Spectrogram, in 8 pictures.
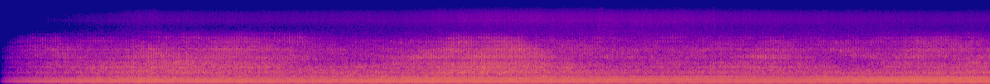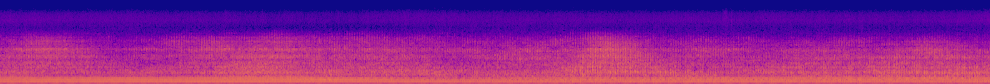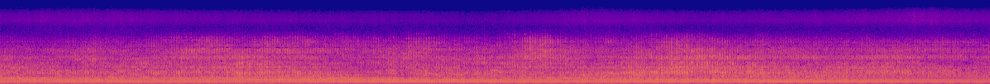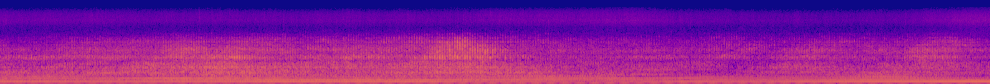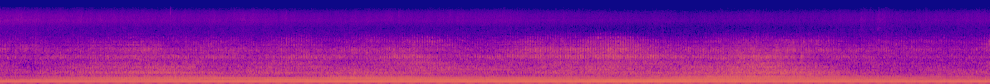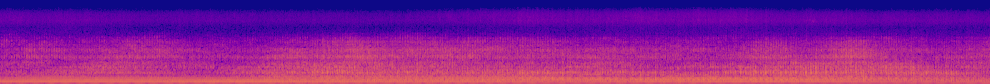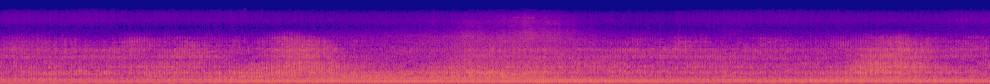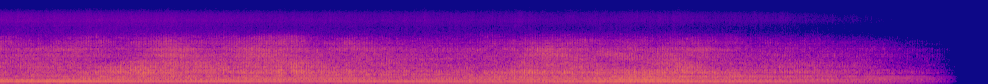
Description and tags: Helicopter operation at night
chopper, propellers, fly, hubschrauber, Helicopter, wing, flying, night, aircraft, flight, police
